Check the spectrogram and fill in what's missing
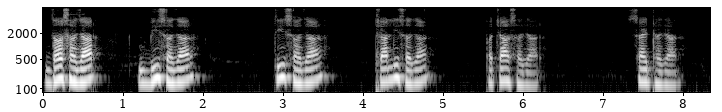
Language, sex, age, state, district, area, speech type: Maithili, male, 18-30, Bihar, Darbhanga, rural, spontaneous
